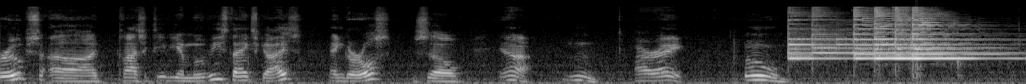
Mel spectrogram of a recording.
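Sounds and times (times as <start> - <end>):
speech: 0.0 - 8.0
gong being struck: 7.9 - 10.2.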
